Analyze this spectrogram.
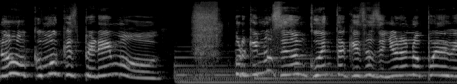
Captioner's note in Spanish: Sollozos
